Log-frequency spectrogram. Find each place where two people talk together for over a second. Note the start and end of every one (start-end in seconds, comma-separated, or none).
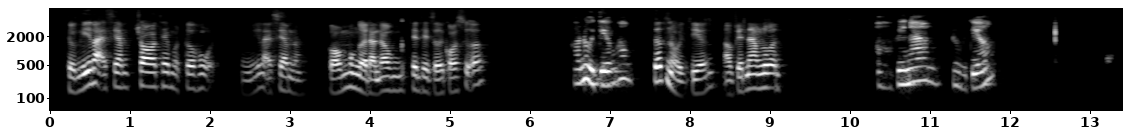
none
